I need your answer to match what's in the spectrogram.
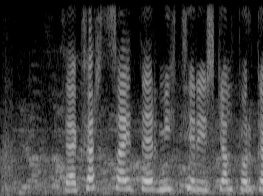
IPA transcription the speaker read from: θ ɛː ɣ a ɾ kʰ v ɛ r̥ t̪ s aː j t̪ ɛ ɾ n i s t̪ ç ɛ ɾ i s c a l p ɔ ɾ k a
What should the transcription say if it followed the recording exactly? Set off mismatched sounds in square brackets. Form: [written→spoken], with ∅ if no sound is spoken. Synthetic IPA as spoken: θ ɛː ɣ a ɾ kʰ v ɛ r̥ t̪ s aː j t̪ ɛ ɾ n i [s→h] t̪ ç ɛ ɾ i s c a l p ɔ ɾ k a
